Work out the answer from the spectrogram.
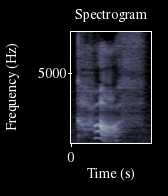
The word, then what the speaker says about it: cough: a you sound rough in cough we have come over like an a an open ah sound cough and you can think of it like when you're coughing you have your mouth open like an AH sounds alright so for example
